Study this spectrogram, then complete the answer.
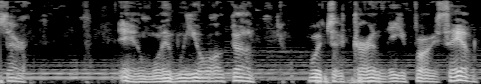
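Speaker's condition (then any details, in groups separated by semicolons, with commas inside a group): Ataxia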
